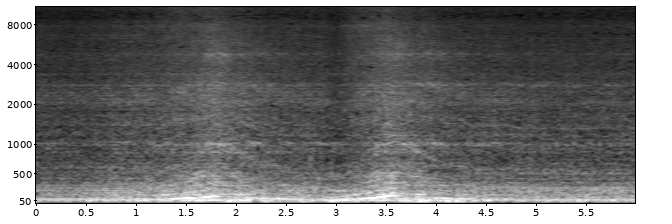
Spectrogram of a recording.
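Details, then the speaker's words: 2005 Hyundai Santa Fe 2.7 V6 (SM), next day reassembled after fuel filter repair: primed cold start catches, swells twice in smooth revs, then runs evenly without faltering; previous start-and-stall problem gone. "absolutely fine fantastic so there we are all back together and working now starting and running fine"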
